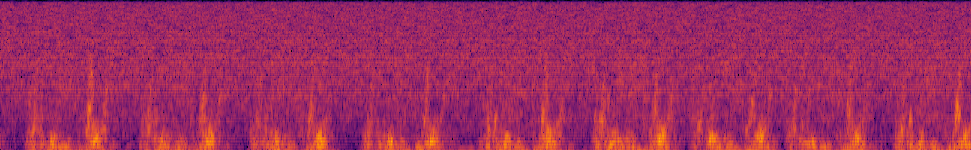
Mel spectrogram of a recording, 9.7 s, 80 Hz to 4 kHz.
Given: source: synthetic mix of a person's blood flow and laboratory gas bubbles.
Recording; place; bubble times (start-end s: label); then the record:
Doppler ultrasound of blood flow; precordium
no bubbles
From the record:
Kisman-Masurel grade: 000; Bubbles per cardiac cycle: 0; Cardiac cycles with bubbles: 0%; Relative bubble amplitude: no bubbles discernible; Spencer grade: 0 (complete lack of bubble signals)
